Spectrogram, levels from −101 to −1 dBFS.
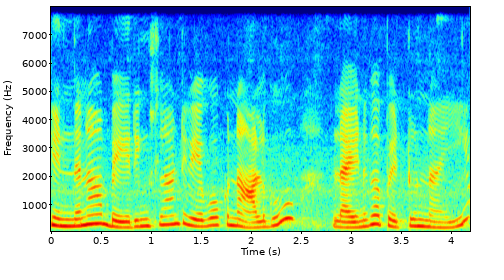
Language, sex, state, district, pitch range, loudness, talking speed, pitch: Telugu, female, Andhra Pradesh, Visakhapatnam, 210-285 Hz, -15 LUFS, 140 wpm, 240 Hz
